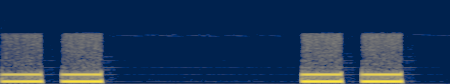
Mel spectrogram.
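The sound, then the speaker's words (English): A telephone ringback tone sounds clearly on its own: two short buzzy rings, a pause of about two seconds, then two more rings, as an outgoing call goes unanswered and reaches a voicemail service. “Reached the voicemail line service. Okay, so it's the second time we're trying Dimakatso. Actually, not getting through to her.”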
